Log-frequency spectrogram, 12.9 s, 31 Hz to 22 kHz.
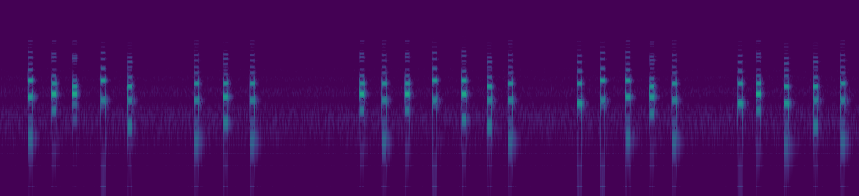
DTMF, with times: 0.4-2.0 90*64
2.9-3.8 585
5.4-7.7 0506#45
8.7-10.1 26975
11.1-12.7 20145

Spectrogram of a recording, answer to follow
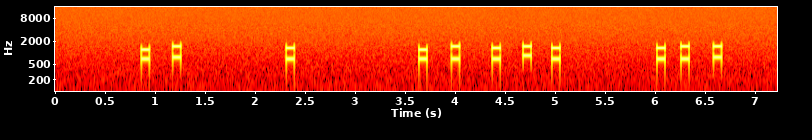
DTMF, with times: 0.9-1.3 16
2.3-2.4 2
3.6-5.0 13292
6.0-6.7 236

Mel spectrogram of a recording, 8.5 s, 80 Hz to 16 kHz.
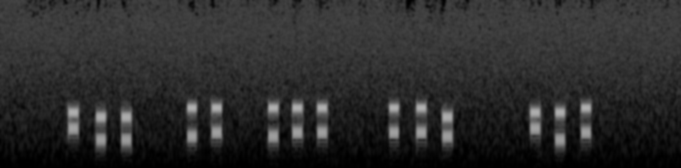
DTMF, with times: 0.9-1.6 011
2.3-2.8 69
3.4-4.1 699
4.9-5.7 994
6.6-7.4 029

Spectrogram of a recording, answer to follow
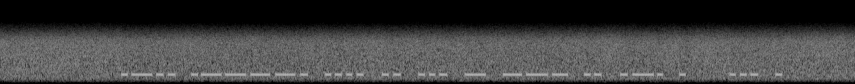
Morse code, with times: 1.2-6.9 L'HISTOIRE
7.3-7.8 SE

